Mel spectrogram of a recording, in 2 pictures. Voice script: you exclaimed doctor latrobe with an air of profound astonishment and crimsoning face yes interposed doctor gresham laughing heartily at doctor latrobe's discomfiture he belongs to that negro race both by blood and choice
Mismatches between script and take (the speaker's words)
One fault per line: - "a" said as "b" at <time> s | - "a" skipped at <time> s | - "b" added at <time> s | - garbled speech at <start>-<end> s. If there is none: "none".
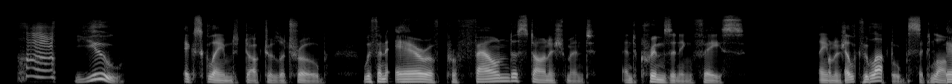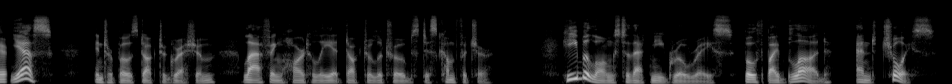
- garbled speech at 8.2-9.6 s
